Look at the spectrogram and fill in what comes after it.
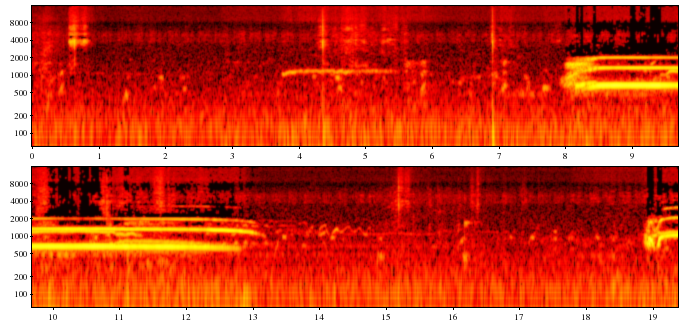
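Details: Several coyotes in Southwest Wisconsin answer an electronic call with a chorus of overlapping howls. Stacked, steady tonal voices hold for about five seconds, and a few brief howls come before and after. The night is quiet apart from faint clicks.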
